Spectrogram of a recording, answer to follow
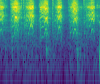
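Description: RC truck's steering servo whirring in short back-and-forth bursts, about three a second, each rising and falling in pitch, as the receiver's gyro steers against the truck's movement.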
